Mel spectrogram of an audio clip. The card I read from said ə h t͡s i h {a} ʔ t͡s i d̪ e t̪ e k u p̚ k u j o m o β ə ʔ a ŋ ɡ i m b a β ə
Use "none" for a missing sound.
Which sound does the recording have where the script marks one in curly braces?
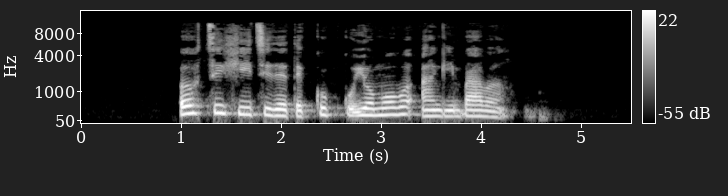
i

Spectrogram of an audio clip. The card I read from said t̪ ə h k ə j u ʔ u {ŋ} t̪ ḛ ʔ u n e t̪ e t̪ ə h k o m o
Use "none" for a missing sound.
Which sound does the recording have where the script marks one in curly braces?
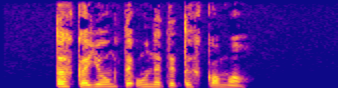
ŋ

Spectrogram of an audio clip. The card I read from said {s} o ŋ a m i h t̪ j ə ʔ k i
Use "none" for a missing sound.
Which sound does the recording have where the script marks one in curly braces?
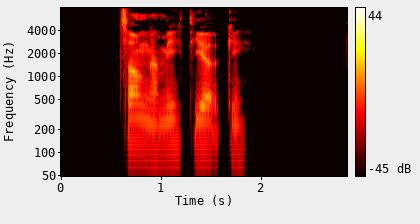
t͡s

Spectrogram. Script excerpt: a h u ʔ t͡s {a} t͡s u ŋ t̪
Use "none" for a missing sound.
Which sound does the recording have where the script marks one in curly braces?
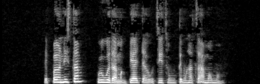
i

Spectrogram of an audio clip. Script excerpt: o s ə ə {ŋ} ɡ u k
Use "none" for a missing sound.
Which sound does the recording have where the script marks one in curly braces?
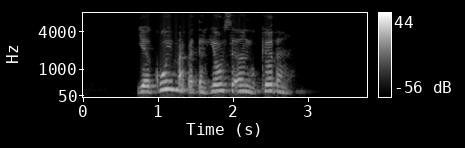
ŋ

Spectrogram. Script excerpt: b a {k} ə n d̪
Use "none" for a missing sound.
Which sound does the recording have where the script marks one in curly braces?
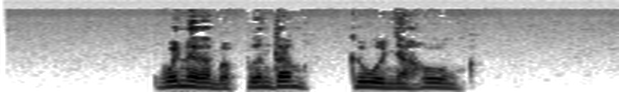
p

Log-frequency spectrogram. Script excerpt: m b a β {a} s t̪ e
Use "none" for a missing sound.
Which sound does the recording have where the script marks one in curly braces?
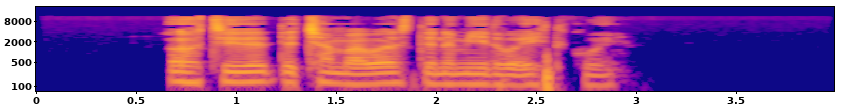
ə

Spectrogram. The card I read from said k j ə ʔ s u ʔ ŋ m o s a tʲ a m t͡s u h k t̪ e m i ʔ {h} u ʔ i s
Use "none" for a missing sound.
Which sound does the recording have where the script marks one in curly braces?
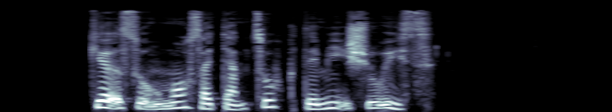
ʃ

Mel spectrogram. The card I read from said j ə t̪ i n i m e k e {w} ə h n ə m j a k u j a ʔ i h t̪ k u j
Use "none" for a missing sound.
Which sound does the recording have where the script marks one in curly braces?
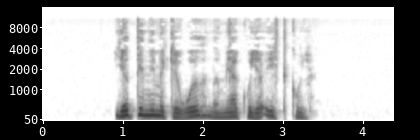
w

